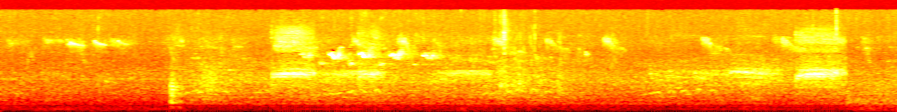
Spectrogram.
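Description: Faint birds calling: many short, high chirps, with two louder calls about three seconds in and near the end, and a brief click about two seconds in.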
